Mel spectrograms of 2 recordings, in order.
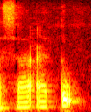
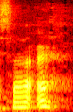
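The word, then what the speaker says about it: ساعة: Kalau dibaca taknya ta marbutohnya berarti dibacanya ta, aina sa'atu, sa'atu, as-sa'atu gitu ya, tu gitu. Sementara kalau misalkan disukunkan atau dimatikan dibacanya dengan ha gitu, aina sa'ah gitu, sa'ah gitu.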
